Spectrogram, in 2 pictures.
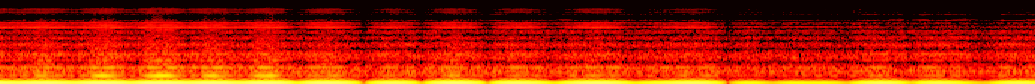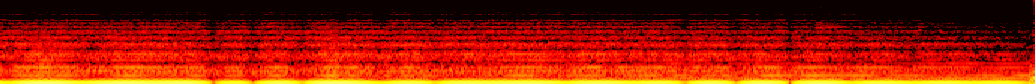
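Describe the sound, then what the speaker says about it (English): Sonified NASA SOHO data from the Sun, a deep low hum that pulses in a slow, irregular beat, steady and fairly loud, with faint upper overtones and no voices. "What you just heard is the heartbeat of the Sun, captured by NASA's Solar Heliospheric Observatory."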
